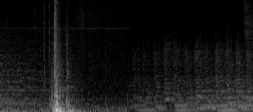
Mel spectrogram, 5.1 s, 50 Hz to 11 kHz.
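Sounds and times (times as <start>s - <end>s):
house door slamming shut: 0.9s - 1.7s.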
